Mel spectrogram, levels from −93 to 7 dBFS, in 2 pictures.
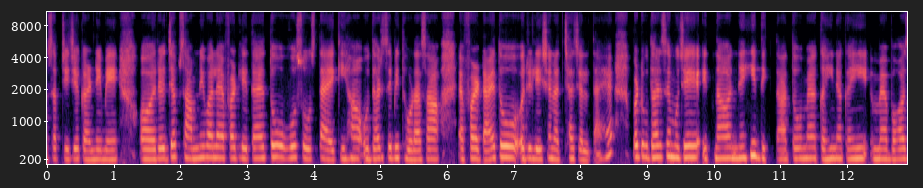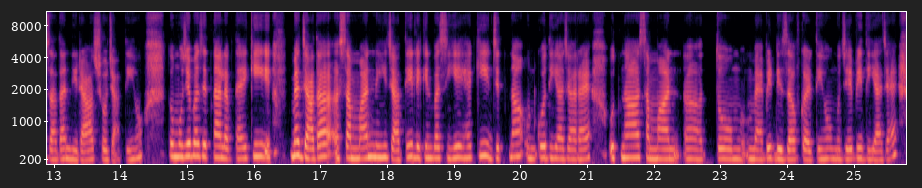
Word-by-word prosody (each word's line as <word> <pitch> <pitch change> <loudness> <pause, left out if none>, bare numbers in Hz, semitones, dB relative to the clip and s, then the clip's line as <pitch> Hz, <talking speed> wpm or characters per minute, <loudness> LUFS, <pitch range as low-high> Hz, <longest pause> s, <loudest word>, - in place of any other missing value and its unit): सब 220 0 -7
चीज़ें 215 0 -2
करने 200 0 -1
में 200 0 +1 0.4
और 205 +1 +2
जब 250 0 +2
सामने 225 0 -1
वाला 235 -1 +1
एफ़र्ट 230 0 -2
लेता 225 0 -1
है, 225 0 +1
तो 250 +2 +1 0.2
वो 235 +1 +2
सोचता 225 -1 -2
है 195 -3 +2
कि 215 +3 -6
हाँ 220 0 -2
उधर 215 +1 -2
से 230 0 -3
भी 230 0 0
थोड़ा-सा 200 +1 0 0.3
एफ़र्ट 215 -1 +1
आए, 200 +4 +3
तो 240 -1 +4
रिलेशन 215 0 0
अच्छा 205 +2 -3
चलता 200 -4 -5
है। 270 +9 -4 0.3
बट 250 +1 +3
उधर 245 0 +2
से 260 +2 0
मुझे 240 0 +4 0.2
इतना 220 +1 0
नहीं 230 +5 +3
दिखता, 205 - -5
तो 215 - -5
मैं 225 0 -1
कहीं 210 0 -1
न 220 - -1
कहीं 215 +2 +1 0.2
मैं 210 0 0
बहुत 205 +1 -2
ज़्यादा 205 +1 -2
निराश 200 -1 -2
हो 200 - -1
जाती 195 +1 -7
हूँ। 230 +4 -3 0.4
तो 265 - +3
मुझे 255 +1 +5
बस 265 -1 +3
इतना 245 -1 +3
लगता 215 -1 -1
है 220 +1 0
कि 260 +2 +3 0.3
मैं 285 +2 +7
ज़्यादा 240 +2 +4
सम्मान 225 0 +3
नहीं 245 -1 +4
चाहती, 225 +3 0
लेकिन 230 -1 0
बस 225 0 -1
ये 230 +2 +1
है 230 +1 -1
कि 275 +3 0
जितना 245 +3 -2
उनको 225 +2 +1
दिया 225 -2 -2
जा 210 -1 -2
रहा 205 0 -1
है, 220 +3 0 0.3
उतना 235 +1 +2
सम्मान 210 -3 0
अ, 210 -1 -4 0.2
तो 215 -1 0
मैं 210 -1 -3
भी 220 - +2
डिज़र्व 205 -2 +1
करती 195 0 -2
हूँ, 210 +1 -4
मुझे 205 0 -2
भी 220 0 -1
दिया 195 -2 -3
जाए। 200 +10 -5
220 Hz, 195 wpm, -19 LUFS, 210-235 Hz, 0.4 s, मैं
